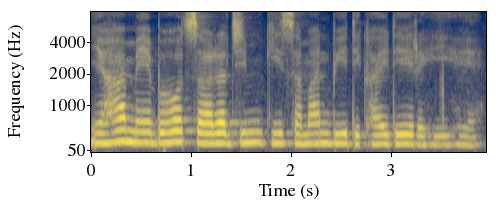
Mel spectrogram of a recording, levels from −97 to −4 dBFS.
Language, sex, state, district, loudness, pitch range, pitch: Hindi, female, Arunachal Pradesh, Longding, -16 LUFS, 190-215 Hz, 210 Hz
